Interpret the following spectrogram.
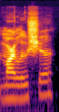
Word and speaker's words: Marluxia: pronounced Marluxia.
